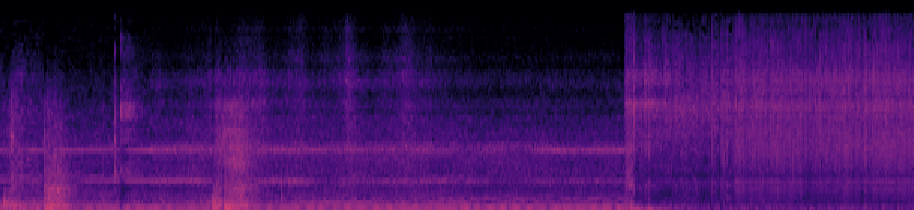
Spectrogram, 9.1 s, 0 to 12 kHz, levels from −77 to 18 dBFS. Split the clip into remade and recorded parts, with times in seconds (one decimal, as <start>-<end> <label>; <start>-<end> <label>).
0.0-1.5 recorded; 1.5-6.7 remade; 6.7-9.1 recorded

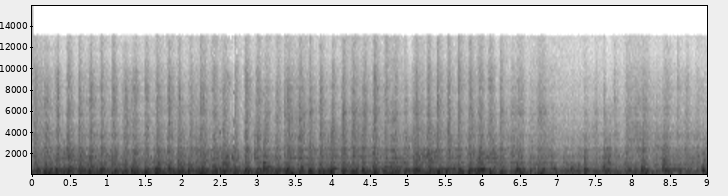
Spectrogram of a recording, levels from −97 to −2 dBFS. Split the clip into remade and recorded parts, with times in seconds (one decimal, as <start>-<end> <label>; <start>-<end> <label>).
0.0-2.3 remade; 2.3-3.1 recorded; 3.1-9.0 remade

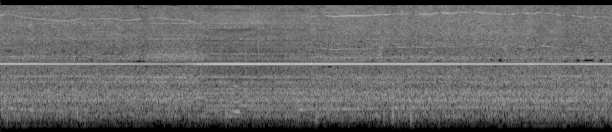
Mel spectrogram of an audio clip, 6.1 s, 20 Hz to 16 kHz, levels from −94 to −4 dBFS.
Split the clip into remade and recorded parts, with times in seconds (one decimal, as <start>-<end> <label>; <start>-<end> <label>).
0.0-2.0 recorded; 2.0-3.1 remade; 3.1-6.1 recorded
